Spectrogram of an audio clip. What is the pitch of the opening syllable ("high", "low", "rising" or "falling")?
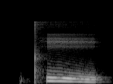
falling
